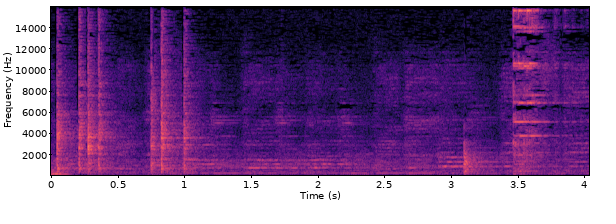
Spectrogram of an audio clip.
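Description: A metal tablespoon tapping several times against a plastic funnel in the first second, knocking baking soda down into a balloon, then a sharp metallic clink with a brief ring near the end as the spoon is set down on the table. Faint music plays underneath.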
